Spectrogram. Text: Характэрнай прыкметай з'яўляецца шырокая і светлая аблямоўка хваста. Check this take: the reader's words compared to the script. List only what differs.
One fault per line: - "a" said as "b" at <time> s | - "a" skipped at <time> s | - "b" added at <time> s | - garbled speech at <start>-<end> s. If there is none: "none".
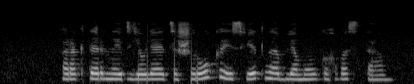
- "прыкметай" skipped at 1.2 s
